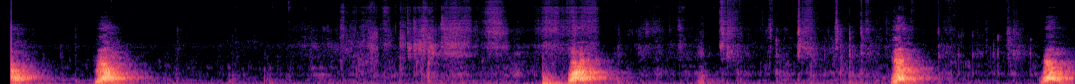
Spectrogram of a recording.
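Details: Boerboel, a South African Mastiff kept as a pet in Egypt, giving deep single barks spaced a second to several seconds apart, five in about eleven seconds, with quiet gaps between.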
